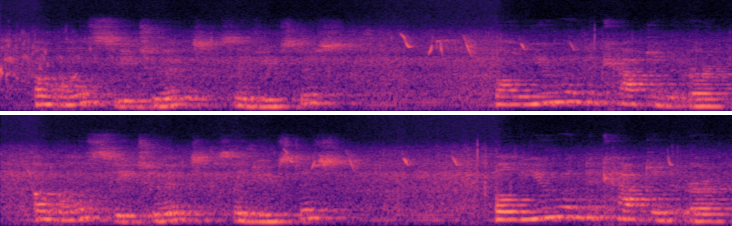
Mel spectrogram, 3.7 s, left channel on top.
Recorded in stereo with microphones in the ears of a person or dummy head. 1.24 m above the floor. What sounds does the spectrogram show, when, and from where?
0.2 s a woman speaking: 65° right (ahead or behind), 1.2 m; by 3.6 s 15° right (ahead or behind), 1.2 m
